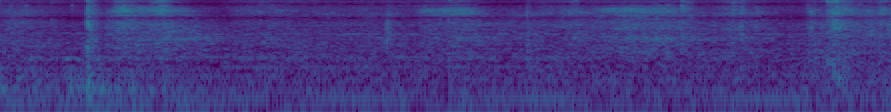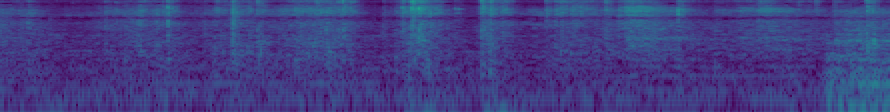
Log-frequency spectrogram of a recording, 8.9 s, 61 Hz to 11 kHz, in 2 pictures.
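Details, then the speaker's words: 2018 Jayco Jay Flight 29RKS travel trailer slide-out extending: low motor drone with clicks building toward the end as the motor reaches its stop at full extension. Normal slide-out motor whine and clicking. "You're gonna know that slide out's fully extended when you hear the whines of the motor and the clicking. That's when you can stop."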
